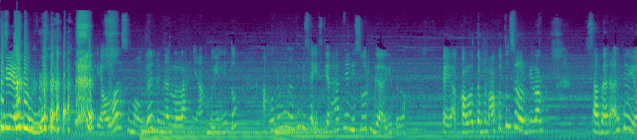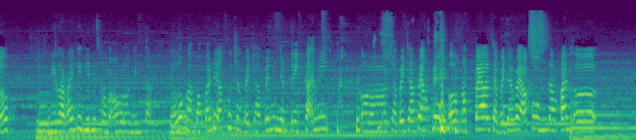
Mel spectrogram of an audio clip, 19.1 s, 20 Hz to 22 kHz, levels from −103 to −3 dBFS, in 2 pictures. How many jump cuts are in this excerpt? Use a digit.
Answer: 1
